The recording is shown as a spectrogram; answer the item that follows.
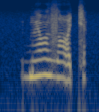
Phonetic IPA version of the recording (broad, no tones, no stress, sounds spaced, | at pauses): b ẽ zˤ æ c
